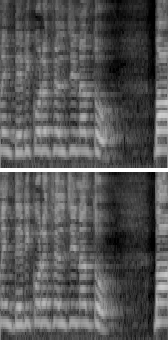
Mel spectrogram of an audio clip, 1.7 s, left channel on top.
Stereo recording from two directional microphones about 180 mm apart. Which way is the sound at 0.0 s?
35° right (ahead or behind).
